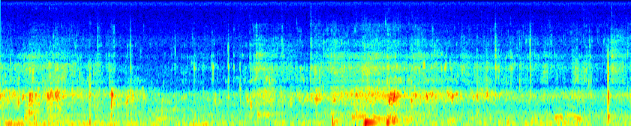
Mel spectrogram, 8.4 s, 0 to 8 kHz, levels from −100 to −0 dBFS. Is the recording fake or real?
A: real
